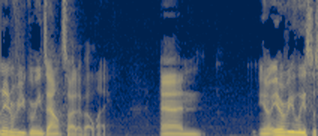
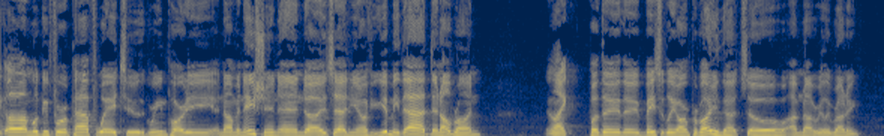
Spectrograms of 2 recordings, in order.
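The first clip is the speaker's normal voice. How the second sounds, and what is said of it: Imitates another person's voice. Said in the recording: “Good impression, actually. I'm surprising myself.”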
